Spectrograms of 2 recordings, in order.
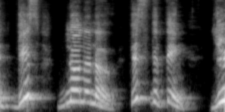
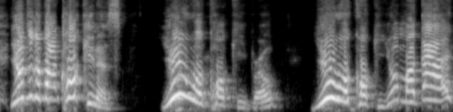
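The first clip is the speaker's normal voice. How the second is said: ordinary delivery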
